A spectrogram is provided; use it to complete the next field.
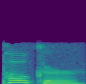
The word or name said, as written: poker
